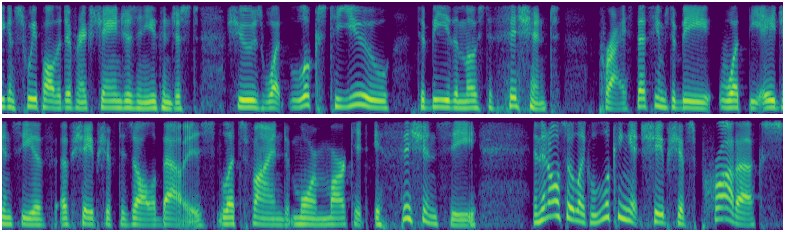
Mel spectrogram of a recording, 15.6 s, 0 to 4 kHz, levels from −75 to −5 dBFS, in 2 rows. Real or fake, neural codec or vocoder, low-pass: fake; codec, 16 kHz in and 24 kHz out, 1 kbps, XY-Tokenizer; 3.6 kHz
